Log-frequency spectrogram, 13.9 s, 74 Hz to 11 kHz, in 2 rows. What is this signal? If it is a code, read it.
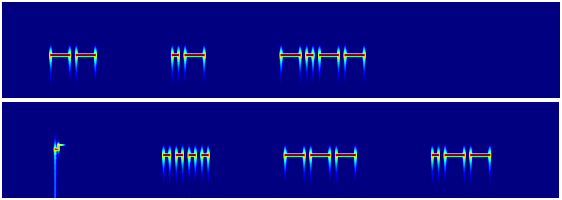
Morse code, heard as a keyed tone, about 15 wpm, spaced as for 7 wpm, 700 Hz. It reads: MAY HOW
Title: 4x Character Spacing - Top 100 Words - 15wpm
